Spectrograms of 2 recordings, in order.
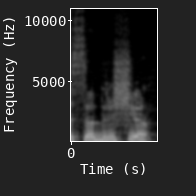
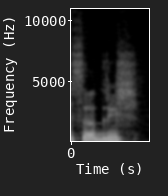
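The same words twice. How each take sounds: First: सदृश्य ending in "shya"; added final ya. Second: सदृश ending on "sh"; no final ya. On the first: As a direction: say सदृश्य as sa-drish-YA. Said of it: "यह आगम हो गया". (सदृश्य के अंत में "य" जोड़ें) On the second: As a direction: say सदृश as sa-drish. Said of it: "यानी सदृश". (सदृश के अंत में केवल "श") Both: Shown as a demonstration.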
